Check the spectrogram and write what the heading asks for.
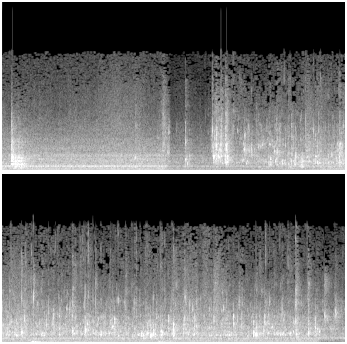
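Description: A hydroponic water pump is plugged in with a click at the outlet and hums steadily. About three seconds in, water starts rushing and splashing as it gushes from the inlet fitting into the empty flood-and-drain tray, filling it.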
